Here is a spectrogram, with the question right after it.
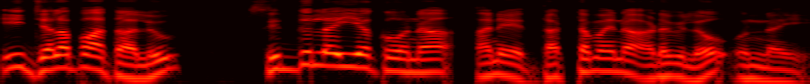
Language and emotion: Telugu, neutral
